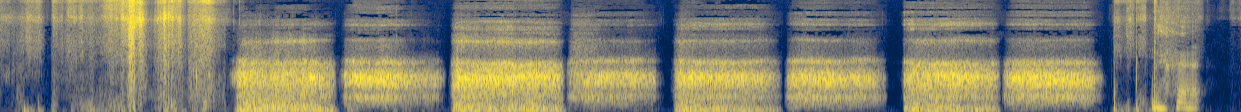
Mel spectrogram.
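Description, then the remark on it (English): A voice imitates Michael Myers' slow, heavy, menacing breathing from the film Halloween: about eight long raspy breaths in a steady in-out rhythm, loud, after a few brief soft noises at the start. “Because all you hear at the end is Michael's breathing of.”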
